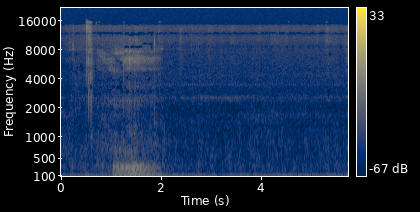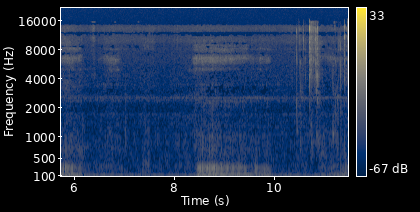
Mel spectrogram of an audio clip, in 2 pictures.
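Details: Shiba Inu, a family dog, growling playfully as a sign of affection rather than anger, indoors: three low rumbling growl bursts, short and rough, roughly every three to four seconds, with a steady low hum between them.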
